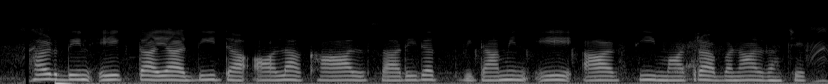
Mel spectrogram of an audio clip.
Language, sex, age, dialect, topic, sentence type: Magahi, female, 25-30, Northeastern/Surjapuri, agriculture, statement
